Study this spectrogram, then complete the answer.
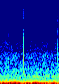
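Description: Low, rumbling wind buffets the microphone in an unsteady roar, with faint airy gusts rising and falling throughout.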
